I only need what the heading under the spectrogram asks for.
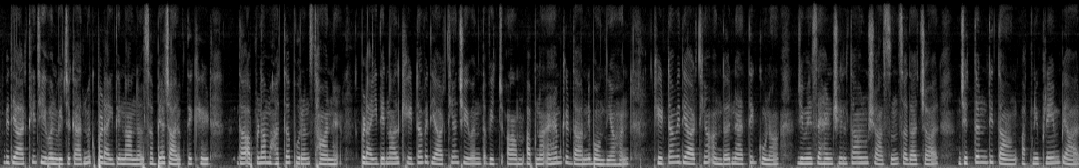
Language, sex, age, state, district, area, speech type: Punjabi, female, 18-30, Punjab, Fatehgarh Sahib, rural, spontaneous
